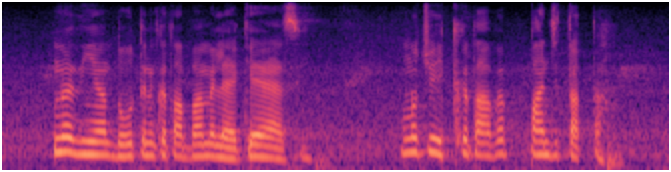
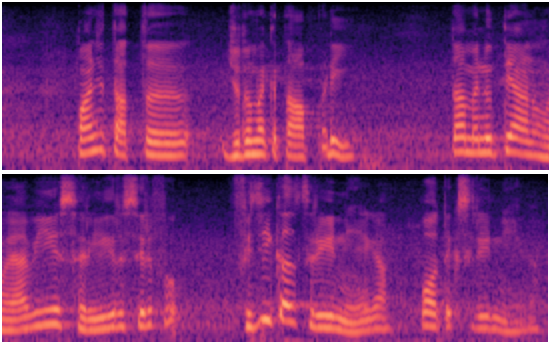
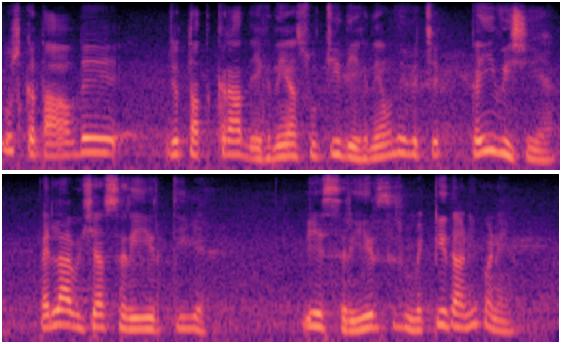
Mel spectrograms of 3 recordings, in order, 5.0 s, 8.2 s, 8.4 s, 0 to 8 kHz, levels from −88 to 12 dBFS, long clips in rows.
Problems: background sounds at intervals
